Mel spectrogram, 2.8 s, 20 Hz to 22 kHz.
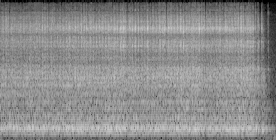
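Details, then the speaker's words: MiniDisc deck after eject: a harsh, raspy mechanical grinding whirr runs about 10 seconds, then stops abruptly; the owner broke the marker switch, and the cause is not confirmed. "quite know if you heard that but it keeps running for about 10 seconds and it makes this horrible grinding noise coming absolutely hate that noise"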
